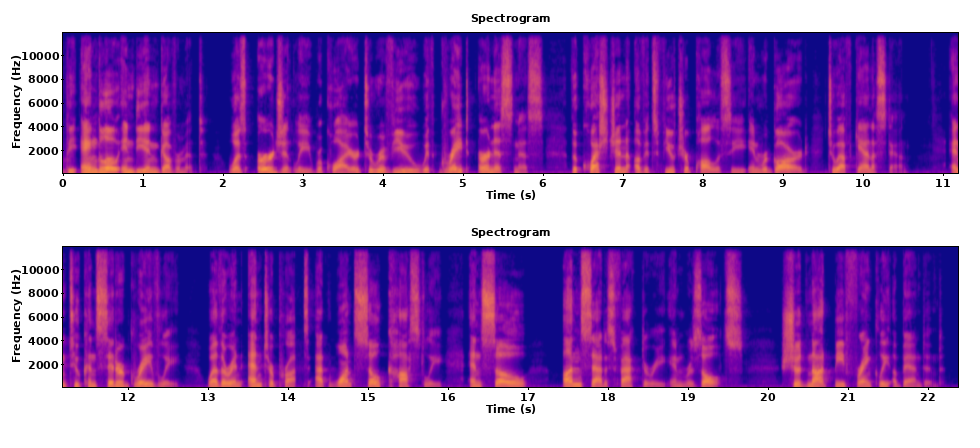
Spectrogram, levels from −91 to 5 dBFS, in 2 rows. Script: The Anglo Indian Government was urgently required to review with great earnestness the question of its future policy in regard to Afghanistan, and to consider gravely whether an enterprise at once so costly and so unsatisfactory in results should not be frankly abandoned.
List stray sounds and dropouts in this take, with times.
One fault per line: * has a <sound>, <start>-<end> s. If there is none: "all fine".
* has a dropout, 14.1-14.2 s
